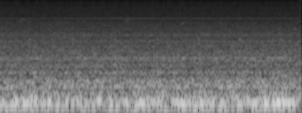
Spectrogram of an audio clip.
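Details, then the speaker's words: WIPPRO diesel heater just lit after a first-time fuel prime, glow plug indicator on, air warming: soft, steady low hum with no pops or surging, and fuel-pump ticking barely audible even up close. Normal diesel heater operation. "And there is ignition going on inside here. And the air is getting warm, nice and warm. I can't hear the fuel pump ticking."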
